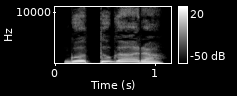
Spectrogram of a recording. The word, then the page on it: ಗೊತ್ತುಗಾರ: gottugāra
